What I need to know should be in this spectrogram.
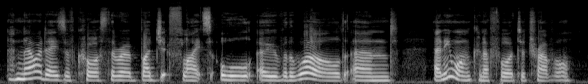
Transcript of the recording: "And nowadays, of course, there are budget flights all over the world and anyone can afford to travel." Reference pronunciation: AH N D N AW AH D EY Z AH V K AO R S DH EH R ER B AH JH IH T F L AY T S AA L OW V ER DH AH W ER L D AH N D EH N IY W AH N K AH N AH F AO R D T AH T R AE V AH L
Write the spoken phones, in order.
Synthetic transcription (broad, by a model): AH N N AW AH D EY Z AH V K AO R S DH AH R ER B AH JH IH T F L AY T S AA L OW V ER DH AH W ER L D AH N EH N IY W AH N K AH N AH F AO D T AH T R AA V AH L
